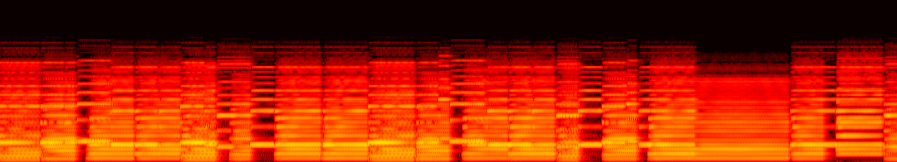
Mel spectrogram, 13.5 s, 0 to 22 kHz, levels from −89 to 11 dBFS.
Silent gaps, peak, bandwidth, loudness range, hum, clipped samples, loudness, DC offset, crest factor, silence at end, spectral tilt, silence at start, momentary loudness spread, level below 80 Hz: none; -10 dBFS; 7.8 kHz; 2 LU; none; under 0.1%; -23 LUFS; under 0.1%; 14 dB; 0 s; -7 dB/octave; 0 s; 4 LU; -48 dBFS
